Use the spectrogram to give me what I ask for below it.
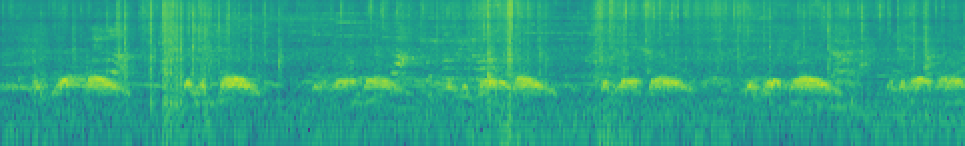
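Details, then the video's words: Malaysian spotted dove repeating low, soft coo phrases roughly every second or two in chiêu gù, sấm đồng style, each phrase a short cluster of hooting notes, with sharp clicks and knocks in the background. "Cu Gáy Malaysia, Chiêu Gù. Sấm Đồng"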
